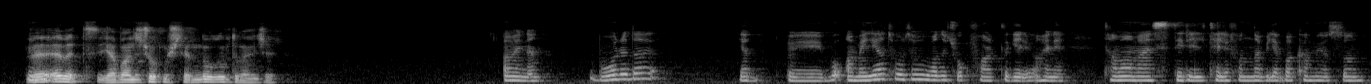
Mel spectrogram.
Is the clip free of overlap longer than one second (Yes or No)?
Yes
